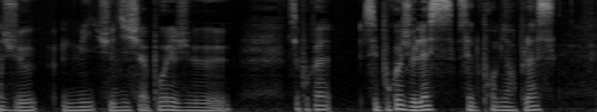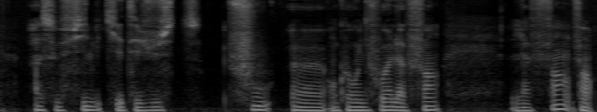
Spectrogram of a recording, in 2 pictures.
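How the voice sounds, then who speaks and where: A man talks casually through his favourite films, often pausing on fillers and restarting sentences. His voice sits low. The sound is dry and close, with no room around it. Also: no echo. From Iranian heritage. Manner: hesitant, many fillers and restarts. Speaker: film vlogger. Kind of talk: casual film review monologue.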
